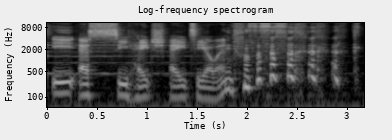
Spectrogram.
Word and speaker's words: Eschaton: Definitely not on the side of the Eschaton. I still can't pronounce it. I know it's Eschation, but I just can't pronounce it for the life of me.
